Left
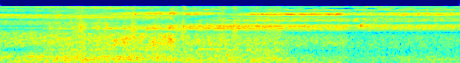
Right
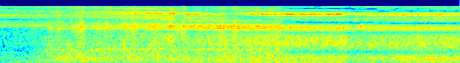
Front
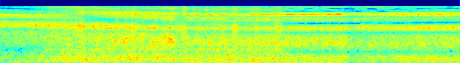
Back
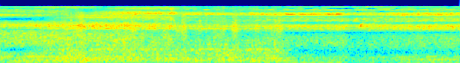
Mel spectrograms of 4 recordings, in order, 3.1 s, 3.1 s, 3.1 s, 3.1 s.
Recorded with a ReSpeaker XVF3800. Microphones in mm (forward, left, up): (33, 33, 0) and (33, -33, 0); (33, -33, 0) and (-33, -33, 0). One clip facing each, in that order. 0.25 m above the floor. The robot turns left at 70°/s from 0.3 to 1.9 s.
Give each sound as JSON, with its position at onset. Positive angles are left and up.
{"t": 0.0, "sound": "a drone", "azimuth_deg": 105}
